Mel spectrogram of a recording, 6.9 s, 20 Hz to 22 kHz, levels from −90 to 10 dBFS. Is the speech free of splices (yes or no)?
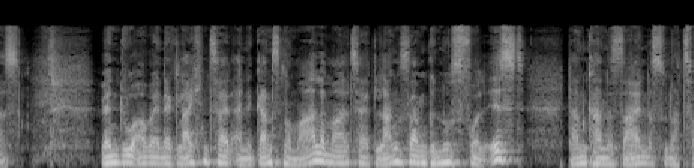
yes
